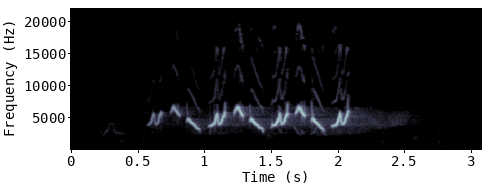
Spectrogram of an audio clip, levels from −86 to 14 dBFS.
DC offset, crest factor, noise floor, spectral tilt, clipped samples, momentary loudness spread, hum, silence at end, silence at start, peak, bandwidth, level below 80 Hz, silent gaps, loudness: under 0.1%; 14 dB; -80 dBFS; 11 dB/octave; under 0.1%; 14 LU; none; 1 s; 0.6 s; -6 dBFS; 19.5 kHz; under -90 dBFS; none; -14 LUFS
